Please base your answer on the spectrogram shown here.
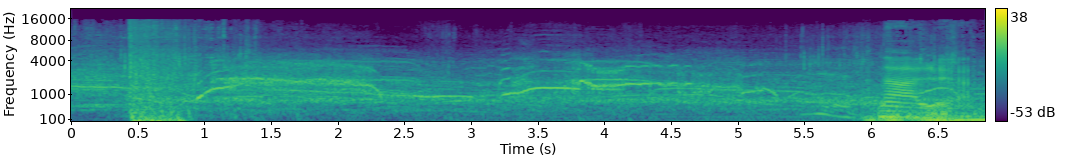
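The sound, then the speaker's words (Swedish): Wet crunching and cracking from a TV scene in which The Mountain presses in a man's eyeballs and crushes his skull with his bare hands. Loud bursts come at the start and end, with high, wavering anguished screams in between. “När han, liksom, han trycker väl först in liksom ögongloberna mm. och sen krossar han ju hela huvudet med sina bara händer.”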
